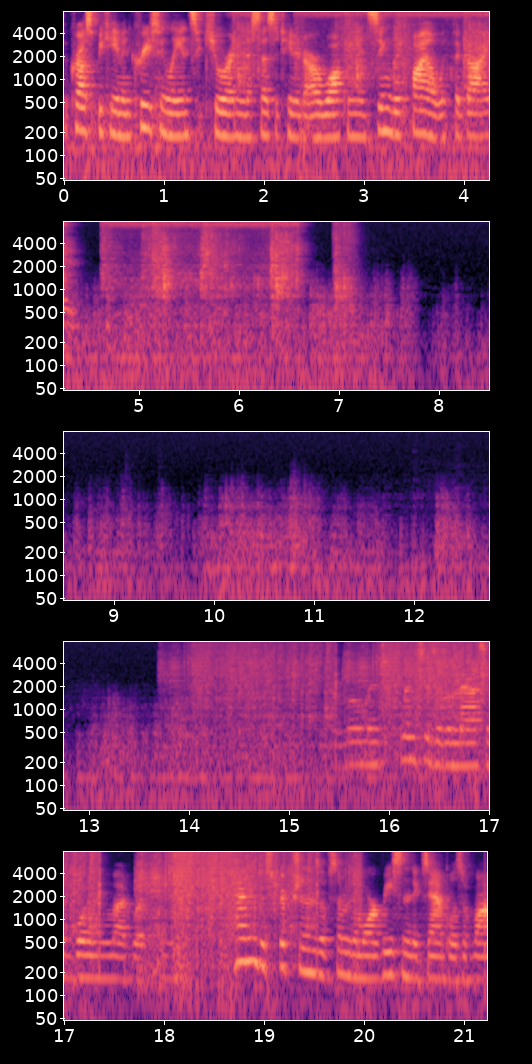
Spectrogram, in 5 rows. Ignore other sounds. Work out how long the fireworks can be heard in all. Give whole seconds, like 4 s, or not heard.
6 s.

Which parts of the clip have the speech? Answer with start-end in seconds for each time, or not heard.
0.0-4.4, 15.4-21.1.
